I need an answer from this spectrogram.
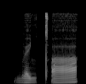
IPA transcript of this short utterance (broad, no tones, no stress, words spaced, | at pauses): bɛʎtʼa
